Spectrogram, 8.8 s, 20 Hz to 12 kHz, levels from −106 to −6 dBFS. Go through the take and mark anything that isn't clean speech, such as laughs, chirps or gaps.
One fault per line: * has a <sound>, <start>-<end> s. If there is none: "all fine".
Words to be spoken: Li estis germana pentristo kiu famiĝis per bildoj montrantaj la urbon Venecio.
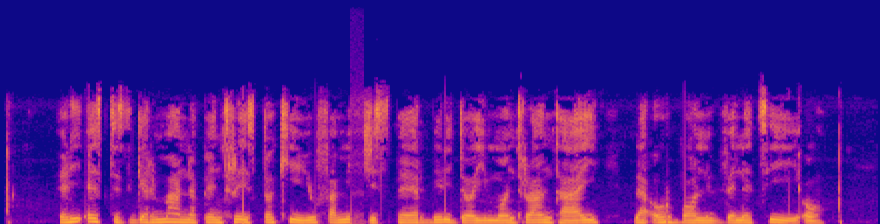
* has a dropout, 3.5-3.6 s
